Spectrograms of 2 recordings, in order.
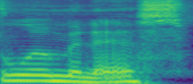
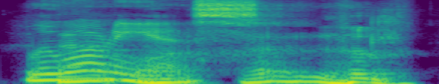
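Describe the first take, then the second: First: The name ends in a short plain '-nous'. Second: The name ends in a stretched '-nious'. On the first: This is the expected name. "I think it's Luminous" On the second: This is a silly variant of the name. "this goofy like pronunciation"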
